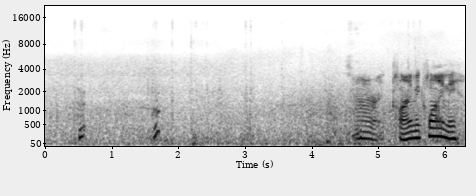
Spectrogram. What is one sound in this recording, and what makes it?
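Hands and boots scuff against rock during a climb.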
